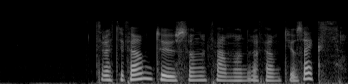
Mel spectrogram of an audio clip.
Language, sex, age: Swedish, female, 47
